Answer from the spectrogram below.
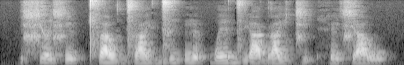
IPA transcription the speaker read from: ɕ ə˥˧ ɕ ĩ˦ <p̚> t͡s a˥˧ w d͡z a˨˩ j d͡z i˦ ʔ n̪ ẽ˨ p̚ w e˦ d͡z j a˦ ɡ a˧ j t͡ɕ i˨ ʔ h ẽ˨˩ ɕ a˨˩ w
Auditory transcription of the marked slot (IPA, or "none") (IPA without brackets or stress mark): p̚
